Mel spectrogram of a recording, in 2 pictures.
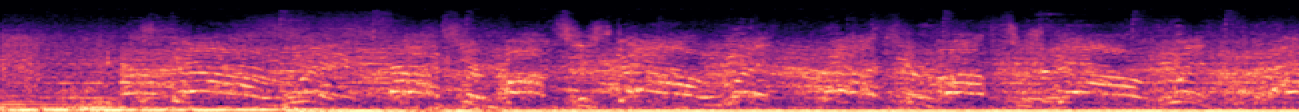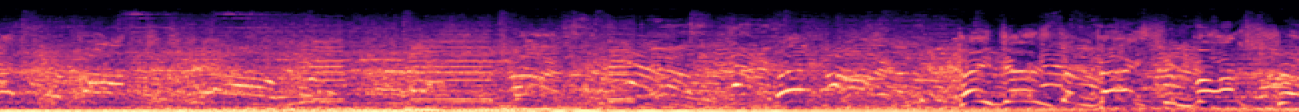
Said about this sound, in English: At the Christmas tree, a supply truck pulls up.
